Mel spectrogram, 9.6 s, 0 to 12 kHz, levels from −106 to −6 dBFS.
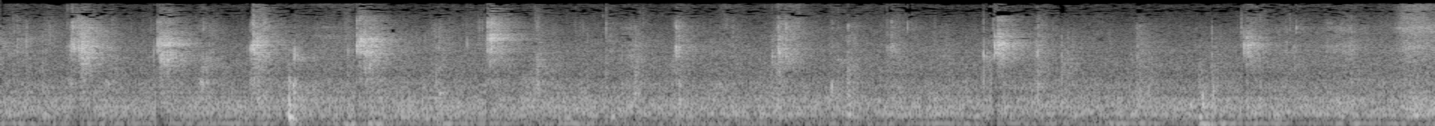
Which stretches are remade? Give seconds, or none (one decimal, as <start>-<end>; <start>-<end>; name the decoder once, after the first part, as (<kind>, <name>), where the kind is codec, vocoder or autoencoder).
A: none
